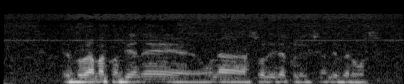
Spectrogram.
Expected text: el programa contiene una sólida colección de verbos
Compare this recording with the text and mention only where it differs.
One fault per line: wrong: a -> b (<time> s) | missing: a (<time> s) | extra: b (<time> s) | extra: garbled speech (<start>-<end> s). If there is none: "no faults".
no faults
